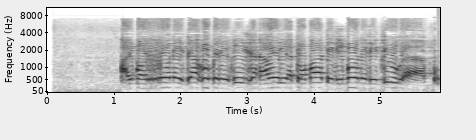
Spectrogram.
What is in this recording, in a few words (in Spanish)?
vendedor ambulante gracioso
